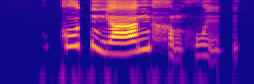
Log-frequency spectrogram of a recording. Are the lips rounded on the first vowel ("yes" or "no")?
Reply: yes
